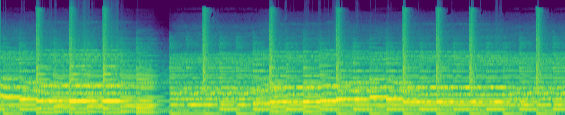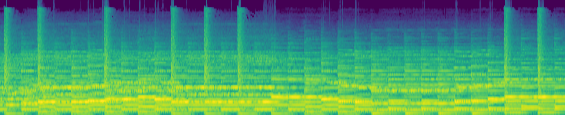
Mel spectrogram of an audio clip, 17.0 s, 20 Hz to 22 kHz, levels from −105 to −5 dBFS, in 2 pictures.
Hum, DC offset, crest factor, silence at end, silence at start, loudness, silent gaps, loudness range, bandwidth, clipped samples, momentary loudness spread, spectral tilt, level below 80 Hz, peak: none; under 0.1%; 10 dB; 0 s; 0 s; -10 LUFS; none; 2 LU; 17 kHz; 0.7%; 6 LU; -6 dB/octave; -38 dBFS; 0 dBFS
